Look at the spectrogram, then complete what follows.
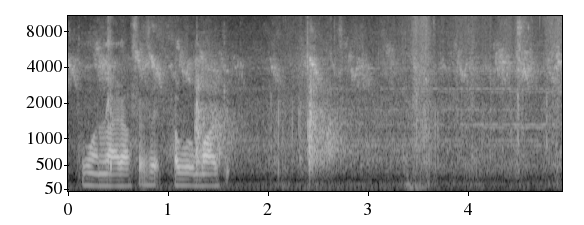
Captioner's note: gunfire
